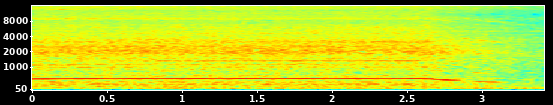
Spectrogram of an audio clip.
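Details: Eureka The Boss Capture bagless vacuum after repacking two brushroll bearings and replacing broken belt: smooth steady motor roar with clean constant whine, even spin-down at switch-off; slight squeak suspected in motor, running normally.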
